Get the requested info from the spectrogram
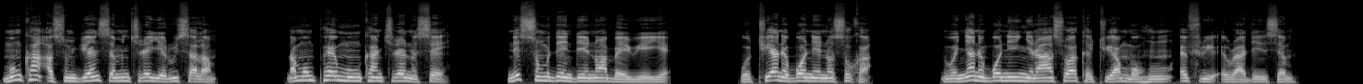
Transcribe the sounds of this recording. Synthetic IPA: mʊ̃˦ŋ˦kʰã˦ʔa˨sʊ̃˨md͡ʑᶣɛ̃˦n̩˦sɛ̃˦mɲ̩˦t͡ɕʰɪ˦ɾɛ˦je˨ɾu˦sa˦lã̰˨m | nã˨mʊ̃˦m̩˦pʰa˦i˦mʊ̃˦ŋ̩˦kʰã˦ɲ̩˦t͡ɕʰɪ˦ɾɛ˦nʊ̃˨sɛ˦˨ | nɪ̃˦sʊ̃˦mdɪ̃˦n˨dɪ̃˦nʊ̃˦a˦bæː˨ɥi˨e˨jɛ˦ | wɔ˨tʰɥa˦nɪ̃˨bɔ˦nɪ̃˦nʊ̃˦sʊ˦kʰa̰˨ | nɪ̃˨wɔ˨ɲã˦nɪ̃˨bɔ˦nɪ̃˦ɲĩ˨nãː˦sʊ˦a˦kʰæ˨tʰɥa˦m̩˦mɔ̃˨ɦʊ̃˦æ˦fi˨ɾi˨ʔæ˨wu˨ɾa˨dɪ̃˦n̩˦sɛ̃˦m

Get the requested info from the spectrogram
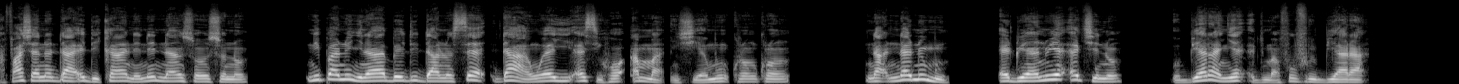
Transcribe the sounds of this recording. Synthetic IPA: a˨fa˦ɕɛ˦nʊ̃˦da˦˨e˦di˨kʰã˦nɪ̃˨nɪ̃˦nã˦n̩˦sʊ̃˦n̩˦sʊ˦nʊ̃˦ | n̩˦nĩ˦pa˦nʊ̃˦ɲĩ˨nãː˦be˦di˦da˨nʊ̃˦sɛ˦da˦˨wʊ̃˦æ˦ji˦æ˦si˨ɦɔ˦ʔa˦mã̰˨ɲ̩˨ɕi˨æ˨mũ˦kʰɾʊ̃˦ŋkʰɾʊ̃˦n | nã˨n̩˦nã˦nʊ̃˦mũ˨ | æ˨du˨a˨nʊ̃˦ɛ˦ʔæ˦t͡ɕʰi˨nʊ̃˦ | o˨bi˦a˦ɾa˦˨ɲɛ̃˦ʔæ˨d͡ʑᶣu˨mã˨fʊ˦fu˨ɾu˨bi˦a˦ɾa˦

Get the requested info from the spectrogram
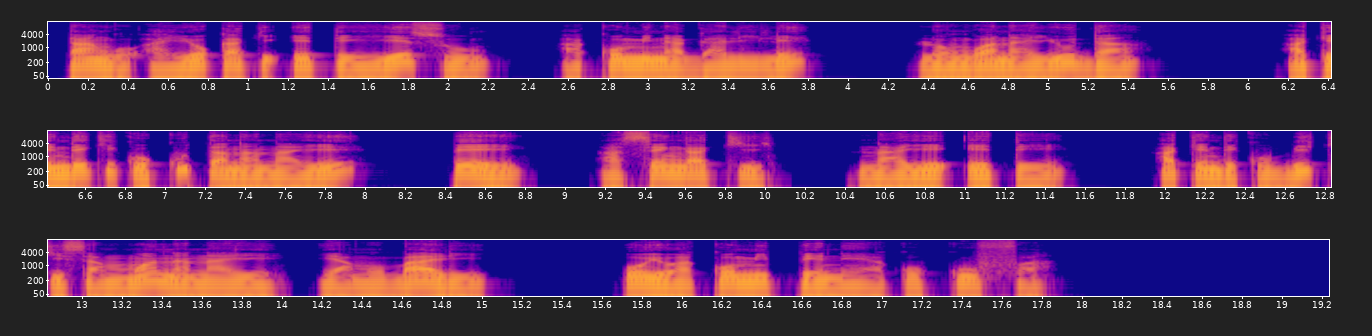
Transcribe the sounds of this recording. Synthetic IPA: ta˦ŋɡo˨ʔa˨jo˦ka˦ki˦ʔe˦te˨je˦su˨ | a˨ko˦mi˦na˨ɡa˨li˨le˦ | lo˨ŋɡwa˦na˨ju˦da˨ | a˨kɛ˨ndɛ˦ki˦ko˨ku˦ta˨na˨na˨je˦ | pe˦ | a˨sɛ˦ŋɡa˦ki˦ | na˨je˦e˦te˨ | a˨kɛ˨ndɛ˨ko˨bi˦ki˨sa˨mwa˦na˨na˨je˦ | ja˨mo˨ba˦li˨ | o˦jo˨a˨ko˦mi˦pɛ˨nɛ˨ja˨ko˨ku˦fa˨

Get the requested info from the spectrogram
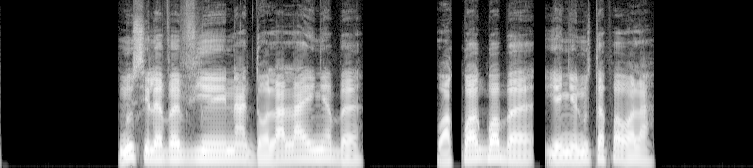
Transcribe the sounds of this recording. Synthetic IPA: nũ˦si˨lɛ˨vɛ˦vi˦ɛ˦nã˦d̪ɔ˨la˦la˦ɛ˦ɲɛ̃˦bɛ˦ | wo˨a˨k͡pɔ˦ɛ˦ɡ͡bɔ˦bɛ˦jɛ˨ɲɛ̃˨nũ˦t̪ɛ˦ɸɛ˦wɔ˨la˦

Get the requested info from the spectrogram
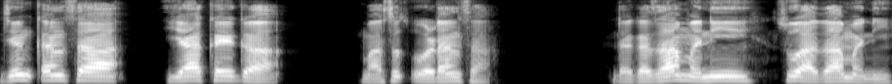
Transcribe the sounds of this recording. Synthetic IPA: d͡ʒɪ˦ŋkʼɐ˦nsaː˦ | jaː˦ka˦jɡa˨ | maː˨suː˦sʼoː˨ɽɐ˦nsa̰˨ʔ | dɐ˨ɡa˨zaː˦mɐ˨niː˦zʊ˦waː˨zaː˦mɐ˨niː˦

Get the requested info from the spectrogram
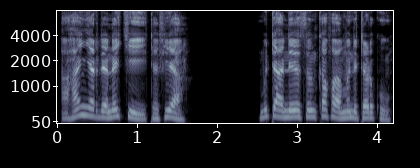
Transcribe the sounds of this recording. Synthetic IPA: ʔa˨ɦa˦ɲjɐ˨rda˨nɐ˦kʲeː˨tɐ˨ɸɪ˦jaː˨ | mʊ˦taː˨neː˦sʊ˦ŋkɐ˦ɸa˨mʊ˦nɪ˨tɐ˦rkʷoː˨

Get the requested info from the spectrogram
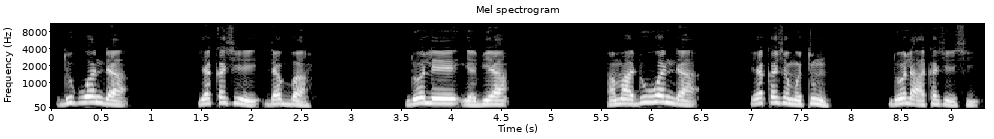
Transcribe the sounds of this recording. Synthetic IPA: dʊ˦k̬wɐ˦nda˨ | jaː˦kɐ˦ʃ̬e˨dɐ˦bːa˨ | doː˦le˨˦ja˨bɪ˦ja˦ | ʔa˨mːaː˦dʊ˦kwɐ˦nda˨ | jaː˦kɐ˦ʃ̬e˨mʊ˨tʊ˦˨m | doː˦le˨ʔa˨kɐ˦ʃ̬e˨ʃi˦ʔ

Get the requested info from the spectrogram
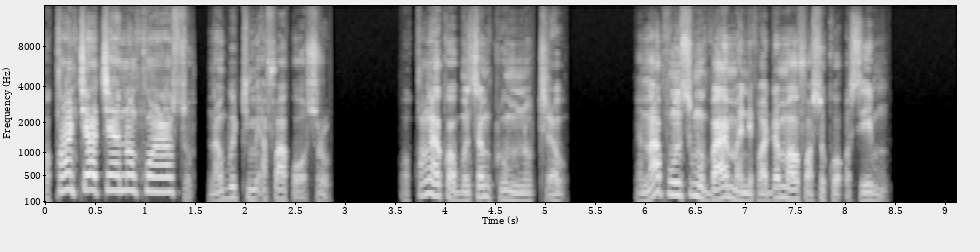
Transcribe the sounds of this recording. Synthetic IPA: ɔ˨kʷʰã˦n˦t͡ɕʰɪ˦a˦t͡ɕʰɛ̃˦a˦nʊ̃˦ŋ̩˦kʰʊ̃˦a˦ɾa˦sʊ̰˨nã˨wbɛ˦tʰu˦ĩ˦a˨fa˦kʰɔ˨ɔ̰˨sʊ˦ɾʊ̰˨ | ɔ̰˨kʷʰã˦na˨ɛ˦kʰɔ˨bʊ̃˨n̩˨sã˦mkʰu˨ɾũ˦m˦nʊ̃˦tʰɪ˨ɾɛ˦w | na˨nã˦pʰʊ̃˦n̩˦sʊ˦mũ˨ba˨˦mã˨nĩ˨pʰa˨dɔ˦mã˨wɔ˦fa˨sʊ˦kʰɔ˨ʔɔ˨se˦mũ˨

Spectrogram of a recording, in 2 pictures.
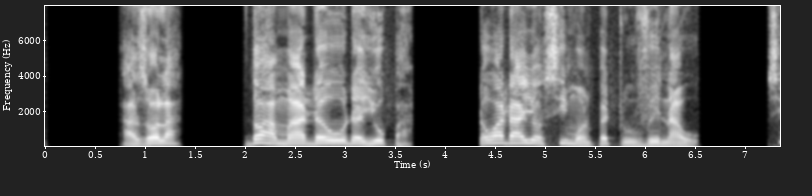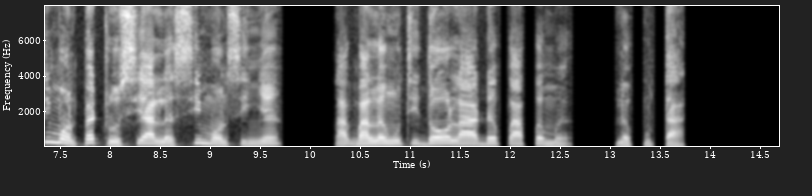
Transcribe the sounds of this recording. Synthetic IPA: a˨zɔ˦la˦ | d̪ɔ˦a˨mɛ̃˨a˨ɖə˦wo˦ɖɛ˦jo˦pa̰˨ | nɛ̃˦wo˦a˦ɖa˦jɔ˦si˦mɔ̃˨npe˦t̪ɾo˨ve˦nã˦wo̰˨ | si˦mɔ̃˨npe˦t̪ɾo˨si˦a˨lɛ˨si˦mɔ̃˨nsi˨ɲɛ̃˦ | la˨ɡ͡bã˨lɛ˦ŋũ˦t̪i˦d̪ɔ˦wo˦la˦˨ɖɛ˦ɸɛ˦a˨ɸɛ˦mɛ̰̃˨ | lɛ˨ɸu˦t̪a˦

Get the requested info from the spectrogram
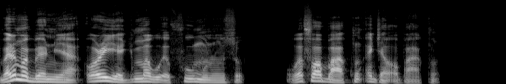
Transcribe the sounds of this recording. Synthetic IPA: m̩˨bɛ˨ɾɪ˦mã˨bæː˨nũ˨a˨wɔ˦ɾɪ˦jɛ˨æ˨d͡ʑᶣu˦mã˦bʊ˨æ˨fu˦mũ˨nʊ̃˦n̩˦sʊ˦ | wɔ̰˨bɛ˦fa˦ɔ˦baː˨kʰʊ̃˦ʔɛ˦d͡ʑa̰˨ɔ̰˨ba̰ː˨kʰʊ̰̃˦

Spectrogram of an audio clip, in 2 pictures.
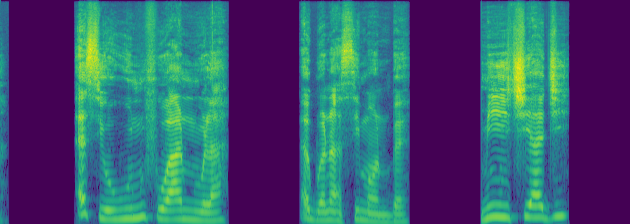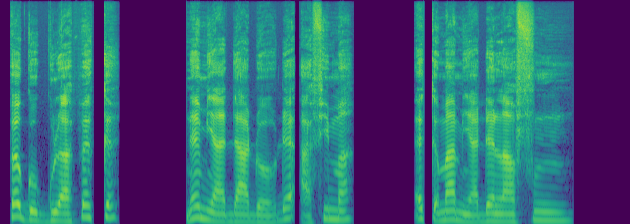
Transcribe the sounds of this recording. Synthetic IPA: e˦si˨wo˨wu˦nũ˦ɸo˦a˨nũ˨la˦ | ɛ˦ɡ͡blɔ˨nã˦si˦mɔ̃˨nbɛ˦ | mĩ˦ji˦t͡ɕi˦a˨d͡ʑi˦ | ɸɛ˦ɡo˨ɡlɔ˨a˨ɸɛ˦kɛ˦ | nɛ̃˦mĩ˨a˨d̪a˨ɖɔ˨ɖɛ˦ʔa˨fi˦mã˦ | e˦kɛ˦mã˦mĩ˨a˨ɖɛ˦l̃ã˦fũ˦

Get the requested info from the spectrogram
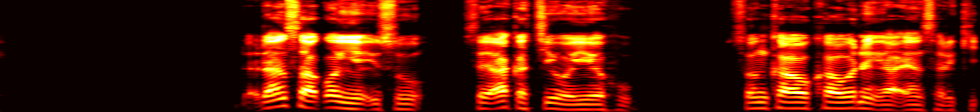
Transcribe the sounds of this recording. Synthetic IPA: da̰˨ɗɐ˦nsaː˨kʷʼɔ˦ɲjaː˦ʔɪ˦soː˦ | sa˦jʔa˦ka˨t͡ʃeː˦˨wa˨jeː˦ɦu˨ | sʊ˦ŋkaː˦woː˦kaː˦woː˦nɪ˨jaː˦jɐ˦nsɐ˦ɽkʲiː˦

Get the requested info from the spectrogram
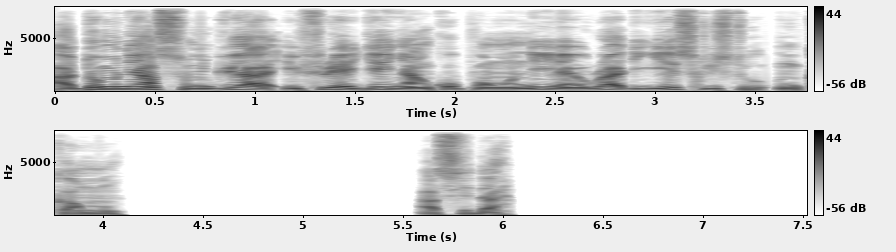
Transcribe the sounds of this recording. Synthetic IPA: a˨dʊ̃˦m˦nɪ̃˦a˨sʊ̃˨md͡ʑᶣɪ˦a˨ʔe˨fi˦ɾi˦æ˨d͡ʑɛ˦ɲã˨ŋkʰʊ˦pʰɔ̃˦nnɪ̃˦jɛ̃˨wu˦a˦dɪ˦jeː˦su̥˨kʰɾi˦stʰo˨ŋ̩˨kʰã˦mːʊ̃˦ | a̰˨sɪ˨da˦

